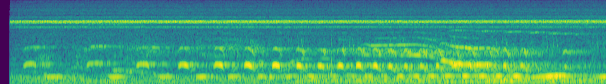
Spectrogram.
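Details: In a tropical forest, a siamang gives a run of loud, rising whooping notes over a steady high insect drone.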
